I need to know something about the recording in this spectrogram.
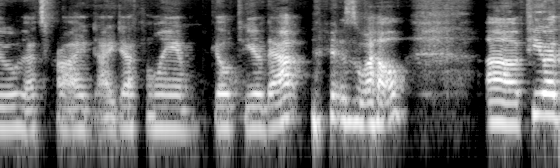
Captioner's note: chuckles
